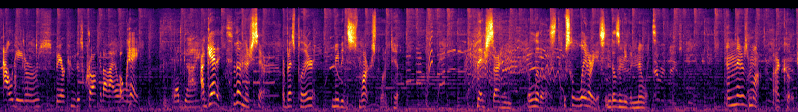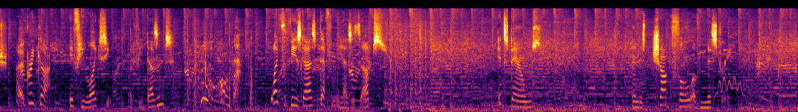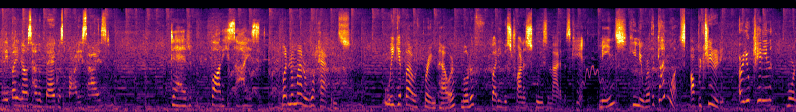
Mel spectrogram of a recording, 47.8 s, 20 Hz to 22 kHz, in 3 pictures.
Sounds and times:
Music: 0.0 - 47.8.

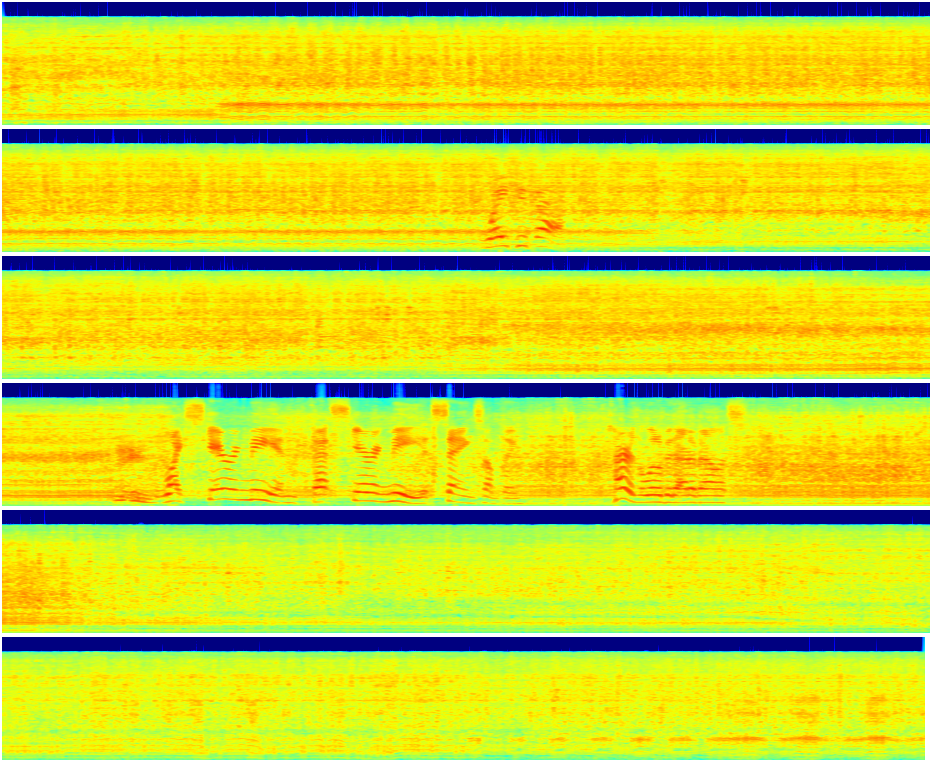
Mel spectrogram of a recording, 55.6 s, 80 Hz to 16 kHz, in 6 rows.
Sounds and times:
Engine: 0.0 - 55.6
Motorcycle: 0.0 - 55.6
Speech: 14.0 - 15.0, 29.0 - 33.0, 33.9 - 35.3.

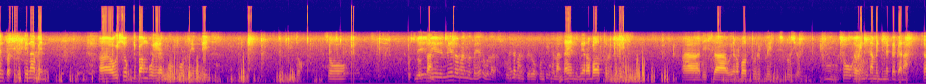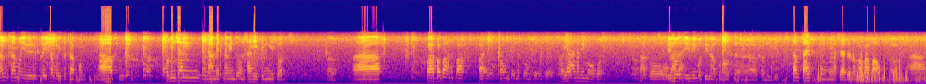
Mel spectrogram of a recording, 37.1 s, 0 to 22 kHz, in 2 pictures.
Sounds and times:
Speech: 0.0 - 1.0, 2.0 - 4.4, 5.9 - 7.3, 8.2 - 12.6, 13.6 - 24.4, 27.0 - 30.6, 31.2 - 37.0.

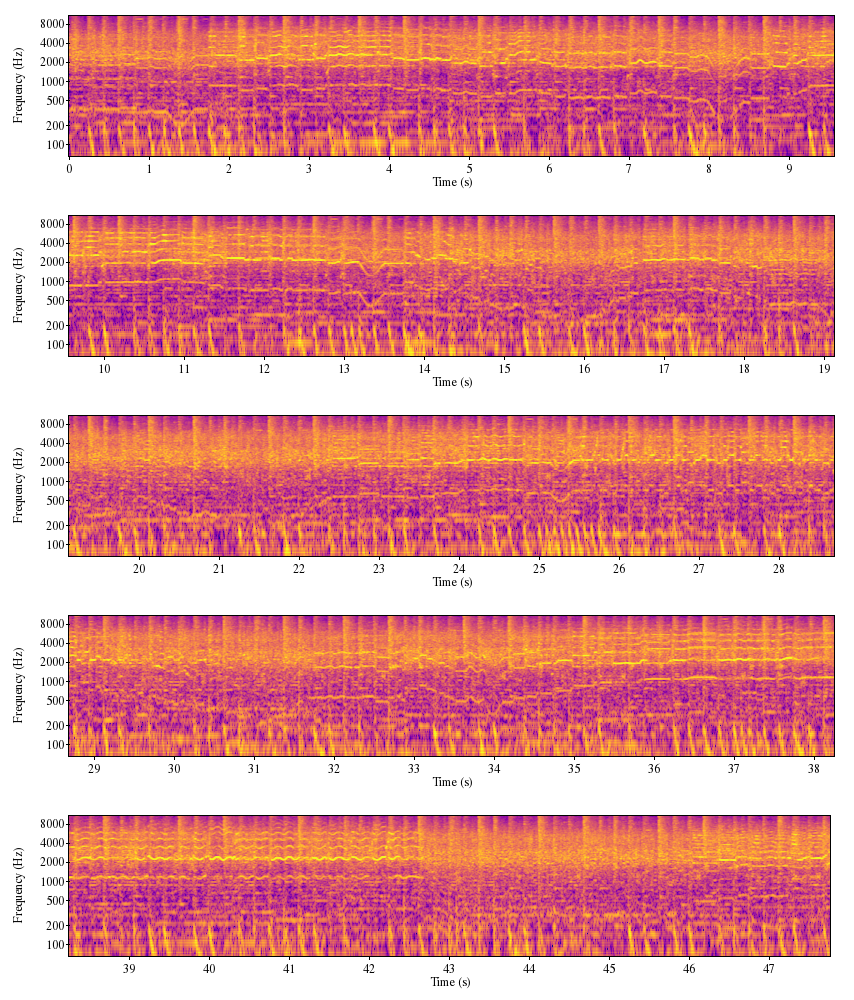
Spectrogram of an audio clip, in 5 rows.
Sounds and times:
Music: 0.0 - 47.7.

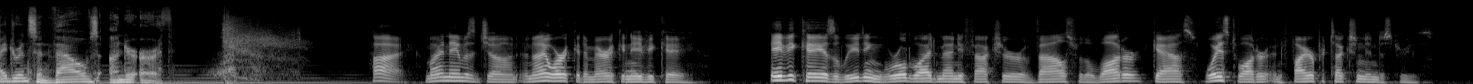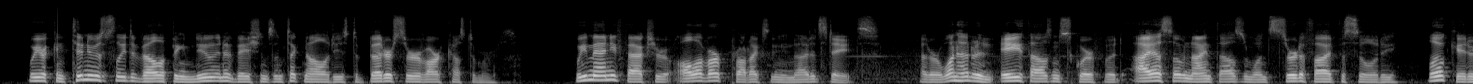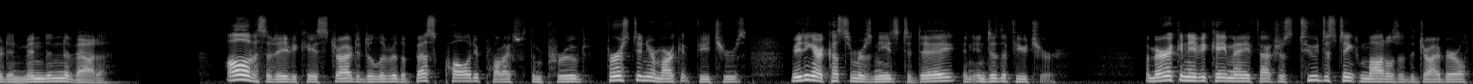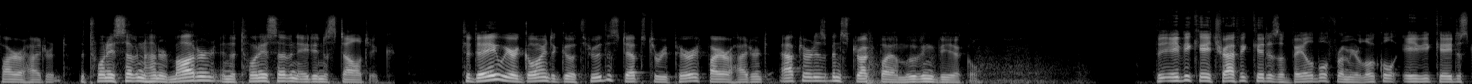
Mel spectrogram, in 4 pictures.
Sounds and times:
Speech: 0.0 - 1.8, 3.7 - 7.0, 7.7 - 14.4, 15.0 - 19.9, 20.5 - 30.6, 31.7 - 40.1, 40.9 - 48.1, 48.8 - 54.0, 55.8 - 58.9.

